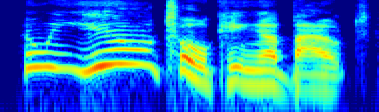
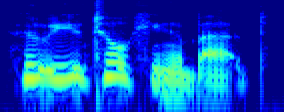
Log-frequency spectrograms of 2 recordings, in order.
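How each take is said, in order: First: YOU punched high and loud; stress on YOU. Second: Soft, quick, higher-pitched question; puzzled murmur. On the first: Harry, baffled, turns Ron's question back, stressing YOU. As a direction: throw the question back, hitting "you" hard. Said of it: "increasing sense that all reason". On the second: Ron has no idea whom Harry means, quietly puzzled. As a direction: ask it quietly, genuinely lost. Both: A narrator's reading.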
